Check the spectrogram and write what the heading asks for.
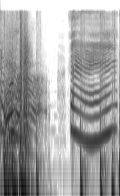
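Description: Lively background music that fades out about a second in, then a cartoon character's long crying wail whose pitch sags and rises again.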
